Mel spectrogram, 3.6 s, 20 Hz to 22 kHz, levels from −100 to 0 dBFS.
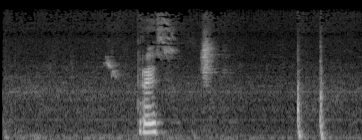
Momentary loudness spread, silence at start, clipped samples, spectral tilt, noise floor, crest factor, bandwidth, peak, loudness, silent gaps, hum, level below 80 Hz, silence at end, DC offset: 20 LU; 0.05 s; under 0.1%; -4 dB/octave; -58 dBFS; 24 dB; 16 kHz; -8 dBFS; -29 LUFS; none; none; -58 dBFS; 0.35 s; under 0.1%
